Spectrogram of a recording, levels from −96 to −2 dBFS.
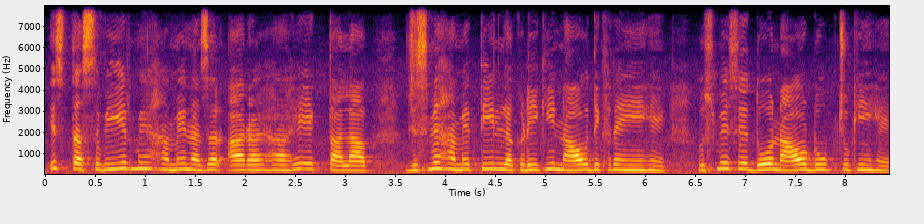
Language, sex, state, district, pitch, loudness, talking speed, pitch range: Hindi, female, Bihar, Katihar, 245 Hz, -15 LUFS, 185 wpm, 235-265 Hz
